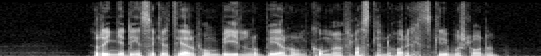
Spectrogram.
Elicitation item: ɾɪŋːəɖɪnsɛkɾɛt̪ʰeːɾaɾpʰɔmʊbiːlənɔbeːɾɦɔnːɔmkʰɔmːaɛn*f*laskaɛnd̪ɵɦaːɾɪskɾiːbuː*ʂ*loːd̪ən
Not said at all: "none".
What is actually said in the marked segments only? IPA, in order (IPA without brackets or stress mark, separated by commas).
f, ʂ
